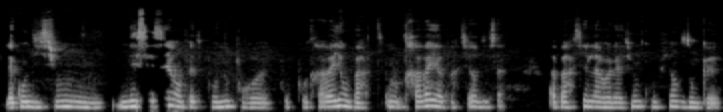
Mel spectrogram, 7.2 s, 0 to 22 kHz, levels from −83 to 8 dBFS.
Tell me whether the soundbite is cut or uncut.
uncut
